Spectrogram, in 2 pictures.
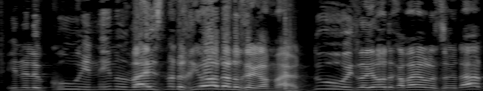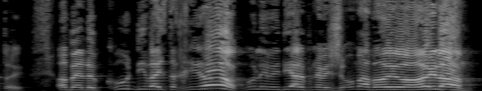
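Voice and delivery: high singsong building to a loud cry; chanted, climbing, ringing exclamation; impassioned preaching. Real, not acted. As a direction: drive the argument up to full force. Preaching builds to full force.

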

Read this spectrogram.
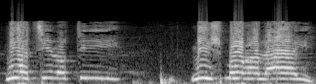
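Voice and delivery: high-pitched mourner's lament, stammering midway; acted despairing wail at a funeral; anguished wailing cries. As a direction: cry out as if bereft of your protector. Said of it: "זה צעק צעקות איומות".

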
